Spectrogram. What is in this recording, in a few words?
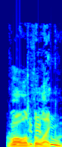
making funny sounds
